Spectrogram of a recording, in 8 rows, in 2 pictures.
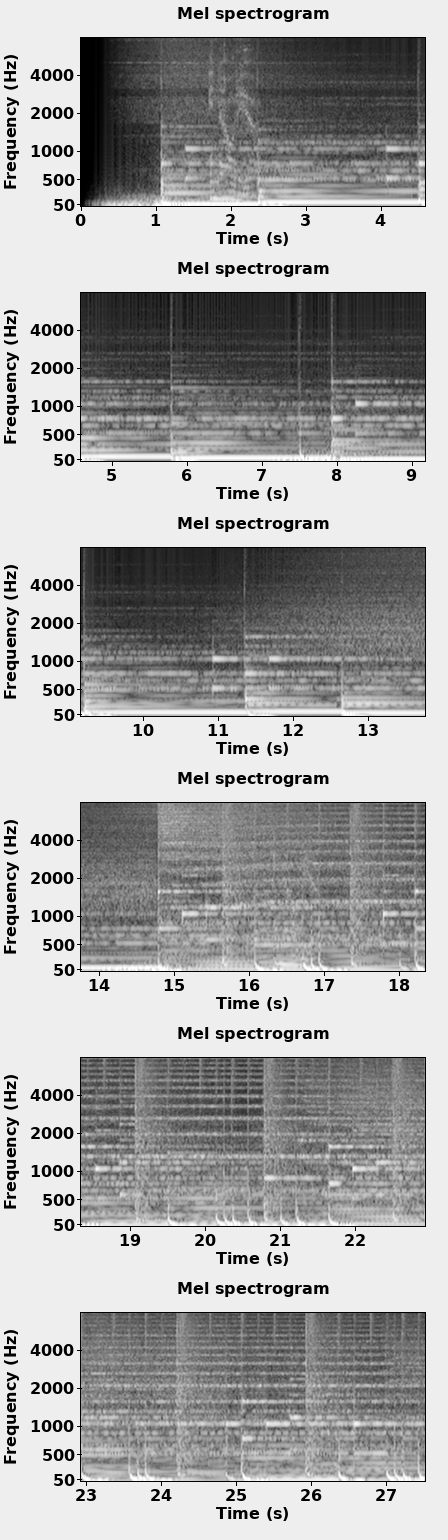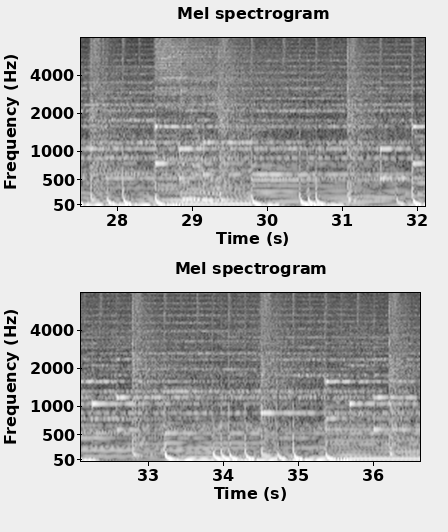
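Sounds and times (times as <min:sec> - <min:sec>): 
inspiring motivational electronic music: 0:01.1 - 0:36.6.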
